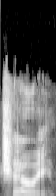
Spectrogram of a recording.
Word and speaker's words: Cheri: It's interesting that you spell it as Sherry, but it is pronounced Cheri.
